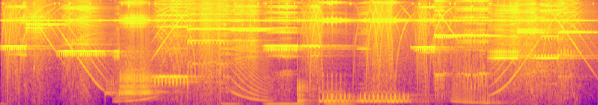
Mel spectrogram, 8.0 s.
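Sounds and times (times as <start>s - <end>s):
modular synth sound effects: 1.0s - 7.9s.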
